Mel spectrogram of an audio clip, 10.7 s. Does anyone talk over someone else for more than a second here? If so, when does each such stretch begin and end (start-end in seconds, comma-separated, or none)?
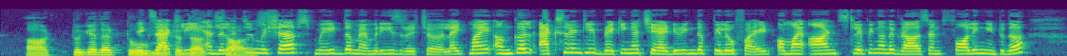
1.4-2.7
